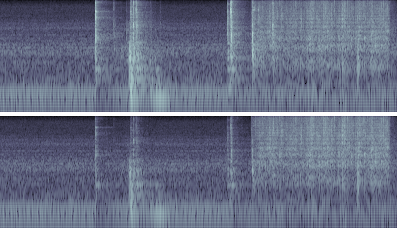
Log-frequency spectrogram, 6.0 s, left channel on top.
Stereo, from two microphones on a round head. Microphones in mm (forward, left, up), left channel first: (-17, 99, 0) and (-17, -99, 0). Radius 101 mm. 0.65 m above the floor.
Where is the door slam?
50° left (ahead or behind), 0.6 m.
